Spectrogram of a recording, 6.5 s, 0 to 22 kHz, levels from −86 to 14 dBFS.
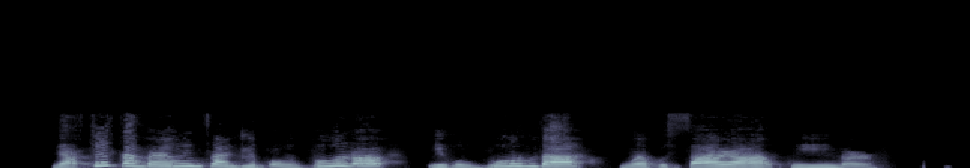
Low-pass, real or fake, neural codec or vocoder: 7.2 kHz; fake; codec, 16 kHz, 0.5 kbps, FreqCodec, larger model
